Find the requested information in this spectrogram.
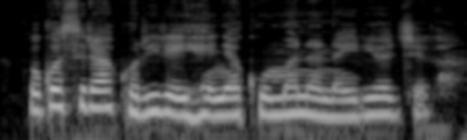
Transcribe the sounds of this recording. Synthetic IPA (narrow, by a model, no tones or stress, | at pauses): ŋɡɔkɔsiɾakoɾiɾɛiɦeɲakumananaiɾjɔɟeɣa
